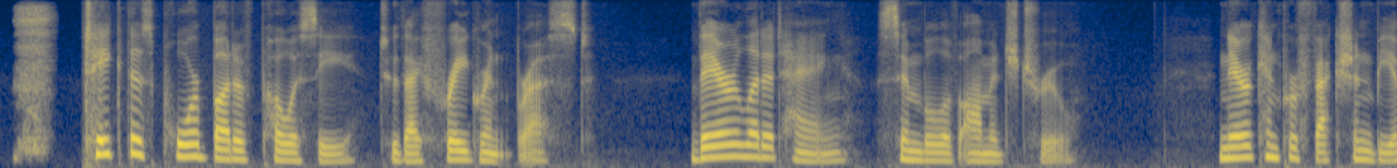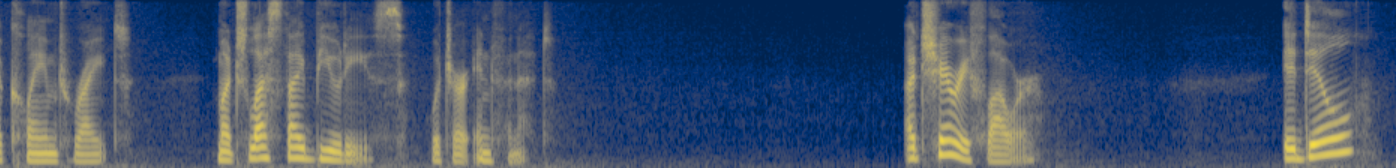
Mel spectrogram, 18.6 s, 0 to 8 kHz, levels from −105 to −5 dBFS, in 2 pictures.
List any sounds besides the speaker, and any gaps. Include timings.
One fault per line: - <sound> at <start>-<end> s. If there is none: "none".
- sniff at 0.1-0.4 s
